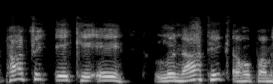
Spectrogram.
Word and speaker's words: Lewnatic: last song of the evening H Patrick AKA lunatic I hope I'm saying it right introduce yourself dude and what's your story your song Stronger than before so it's actually pronounced lunatic it's a play on words of my my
